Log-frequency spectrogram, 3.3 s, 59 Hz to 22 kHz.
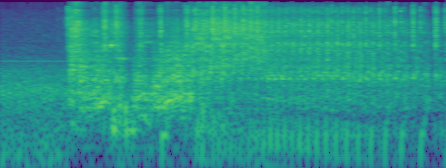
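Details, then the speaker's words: Vintage 8 hp Briggs & Stratton rear-engine Snapper riding mower pulled from a scrapyard: with starting fluid sprayed in the intake port it cranks, catches and fires in quick bursts about four a second, showing spark and compression are fine. "sounds like a good engine to me right on let's rebuild that carburetor"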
